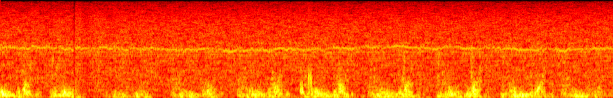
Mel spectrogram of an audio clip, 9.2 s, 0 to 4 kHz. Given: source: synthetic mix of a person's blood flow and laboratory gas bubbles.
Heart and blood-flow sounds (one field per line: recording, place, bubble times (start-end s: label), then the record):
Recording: Doppler ultrasound of blood flow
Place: precordium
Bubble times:
4.48-4.72 s: bubbles
From the record:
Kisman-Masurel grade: 113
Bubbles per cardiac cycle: 1 to 2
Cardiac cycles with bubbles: 1 to 10%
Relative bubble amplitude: loud (0.450 to 0.775)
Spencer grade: 1 (occasional bubble signal discernible with the cardiac motion signal, with majority of cardiac periods free of bubbles)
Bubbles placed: anywhere in the cardiac cycle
